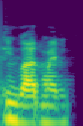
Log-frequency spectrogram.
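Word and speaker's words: environment: फिलहाल इसका प्रोनाउंसिशन एनवायरमेंट जो आप कह रहे हो वही है।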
